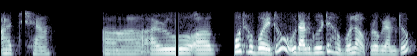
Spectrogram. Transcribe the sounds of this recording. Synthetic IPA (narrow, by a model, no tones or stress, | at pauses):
atːsʰa | a̰ɹu | kotɦobɔetʊudalɡuɹitɛɦobɔnɔpɹoɡɹamtʊ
